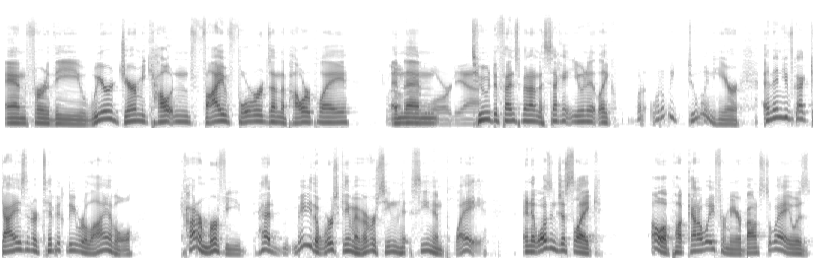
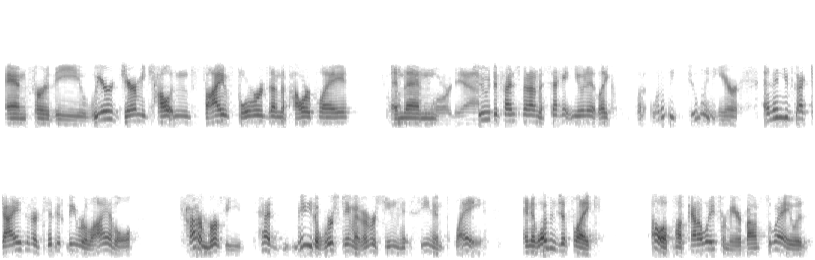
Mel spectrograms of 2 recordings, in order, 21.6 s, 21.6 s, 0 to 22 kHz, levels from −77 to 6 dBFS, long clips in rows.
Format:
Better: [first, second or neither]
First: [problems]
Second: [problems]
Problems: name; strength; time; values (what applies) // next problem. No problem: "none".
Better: first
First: none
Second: phone-call audio; poor line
